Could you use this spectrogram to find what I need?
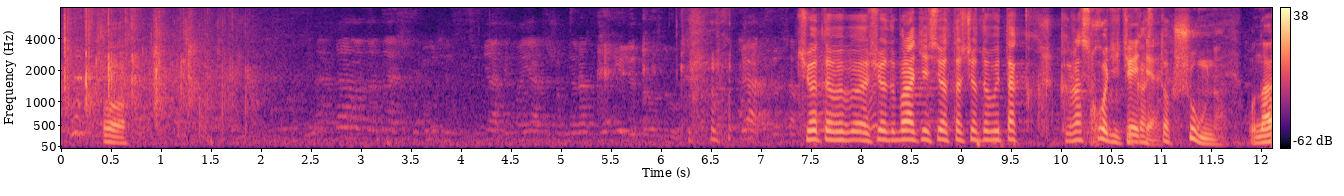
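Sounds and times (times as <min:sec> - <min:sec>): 
laughter: 0:00.0 - 0:01.1, 0:05.4 - 0:07.2
audience clapping hands: 0:00.0 - 0:02.2
speech: 0:00.4 - 0:00.9, 0:07.4 - 0:12.1.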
